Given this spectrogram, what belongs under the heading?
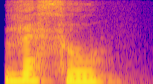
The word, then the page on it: vessel: British English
